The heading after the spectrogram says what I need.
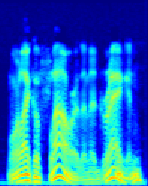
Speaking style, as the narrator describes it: Lawrence murmured

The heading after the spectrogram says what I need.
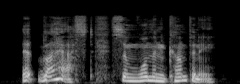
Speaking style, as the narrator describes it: Irma said, laughing

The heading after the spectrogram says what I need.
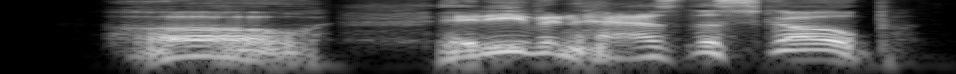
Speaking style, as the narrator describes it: Darwin gasped

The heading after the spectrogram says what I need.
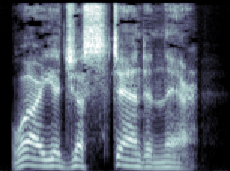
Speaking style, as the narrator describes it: Miggs shouted at the lawman

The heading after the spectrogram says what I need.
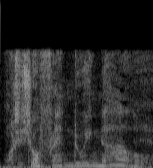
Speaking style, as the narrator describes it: Lord Cavier whispered to Martin

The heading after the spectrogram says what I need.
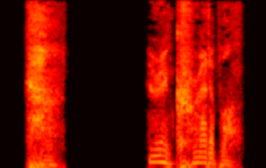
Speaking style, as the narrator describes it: I muttered

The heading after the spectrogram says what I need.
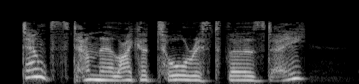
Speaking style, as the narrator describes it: snapped crossly

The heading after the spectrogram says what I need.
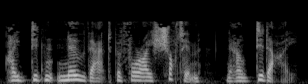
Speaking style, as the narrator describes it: replied Bradshaw in an aggrieved tone

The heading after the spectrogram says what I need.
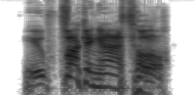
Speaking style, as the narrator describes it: Brock spat with his fists balled up

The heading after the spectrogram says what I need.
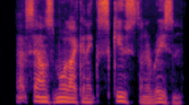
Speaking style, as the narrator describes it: murmured Durand

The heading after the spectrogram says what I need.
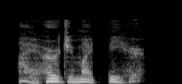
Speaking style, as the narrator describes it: her father whispered

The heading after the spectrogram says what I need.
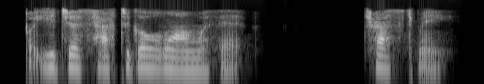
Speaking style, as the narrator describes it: she said quietly

